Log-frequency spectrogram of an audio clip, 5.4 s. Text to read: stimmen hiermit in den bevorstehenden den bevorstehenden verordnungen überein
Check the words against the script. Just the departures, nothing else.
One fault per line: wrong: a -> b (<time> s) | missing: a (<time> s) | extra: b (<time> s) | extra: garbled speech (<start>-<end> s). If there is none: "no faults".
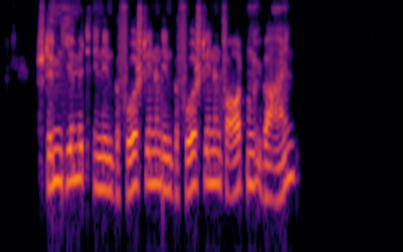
no faults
